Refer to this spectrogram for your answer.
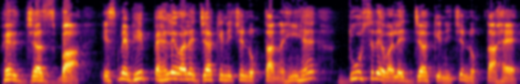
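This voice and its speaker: A middle-aged man teaching word pronunciation slowly and deliberately, repeating each word for clarity. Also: fairly high pitch, sing-song. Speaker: language teacher. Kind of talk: pronunciation lesson voice-over.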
